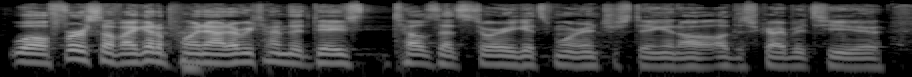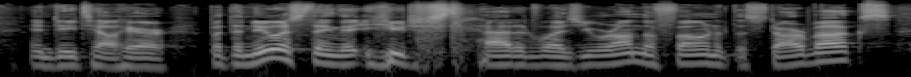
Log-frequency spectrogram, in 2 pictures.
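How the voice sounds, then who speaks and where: A man's voice: mid-range voice, fairly even intonation, fast talker, hardly any pauses, fairly bright tone. A man co-presenting at a live seminar, teasing his partner with joking banter on stage.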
